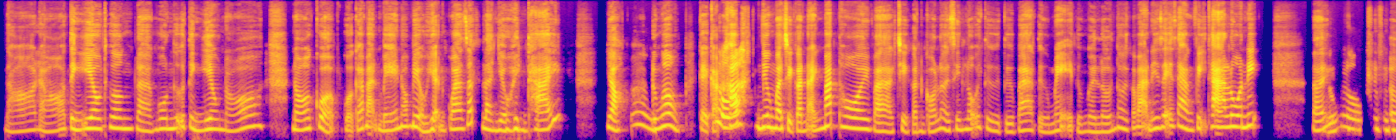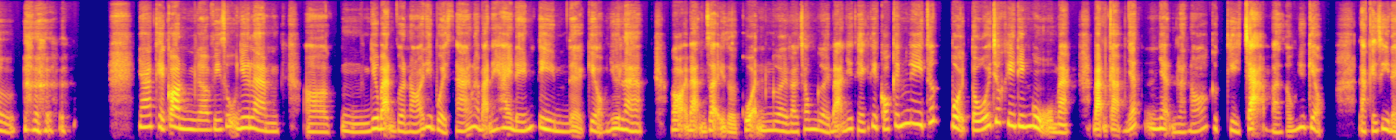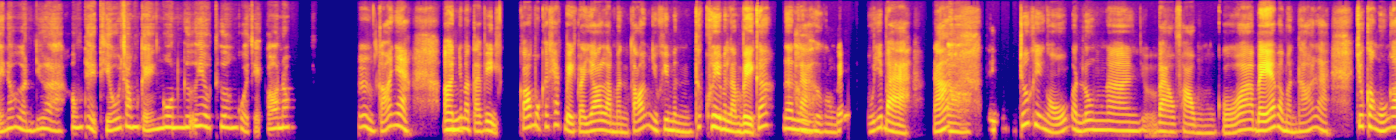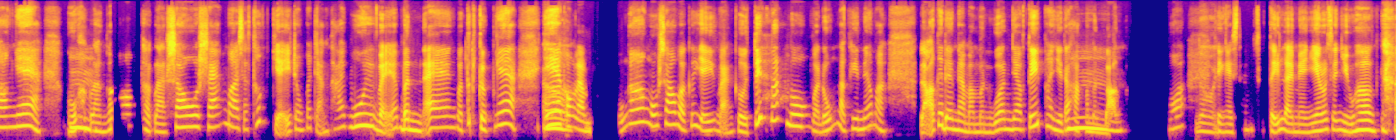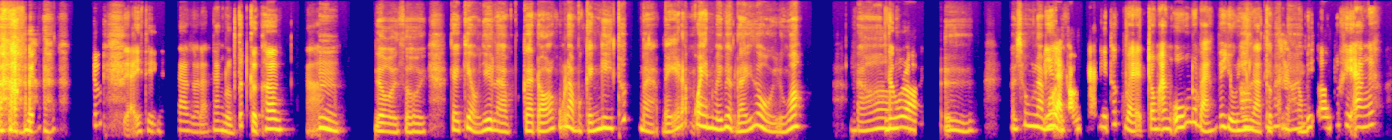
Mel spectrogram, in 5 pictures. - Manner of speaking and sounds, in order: chuckle; other background noise; chuckle; unintelligible speech; unintelligible speech; laugh; tapping; laughing while speaking: "Còn"; unintelligible speech
- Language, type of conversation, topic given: Vietnamese, podcast, Làm sao để nhận ra ngôn ngữ yêu thương của con?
